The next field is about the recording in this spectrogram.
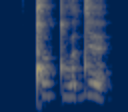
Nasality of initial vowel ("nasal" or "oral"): oral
